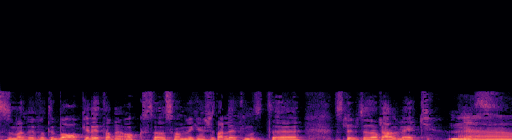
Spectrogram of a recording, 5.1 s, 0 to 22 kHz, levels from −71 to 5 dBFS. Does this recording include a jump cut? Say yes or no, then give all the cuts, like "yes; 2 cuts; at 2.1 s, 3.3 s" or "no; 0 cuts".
yes; 3 cuts; at 1.1 s, 2.2 s, 3.8 s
